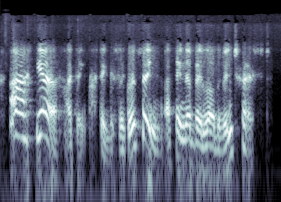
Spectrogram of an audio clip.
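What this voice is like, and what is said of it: English London accent. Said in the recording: “now you can tell by my accent, I'm not from Cork ... You're the English? ... Yeah, well, I am from London ... He's a Londoner then”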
